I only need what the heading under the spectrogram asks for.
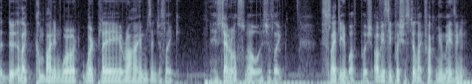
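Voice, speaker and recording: A man with a German accent, a medium pitch, monotone, flat intonation and a moderate pace. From Germany. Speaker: music reaction youtuber. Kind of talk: casual reaction commentary.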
